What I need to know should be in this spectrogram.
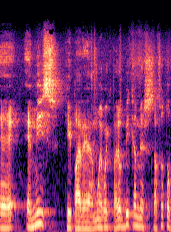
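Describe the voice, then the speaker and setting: At a moderate pace, a man talks in a fairly high, somewhat breathy voice with ordinary pitch variation. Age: 70s. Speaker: visual artist, panelist. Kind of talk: public panel discussion.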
